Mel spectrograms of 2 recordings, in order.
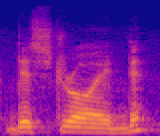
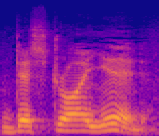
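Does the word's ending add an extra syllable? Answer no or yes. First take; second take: no; yes. First: The ending is a plain D, no extra syllable. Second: The ending adds an extra syllable before the D. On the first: The speaker calls it right. "With the D sound, destroyed, but no extra syllable" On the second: The speaker calls it wrong. "That is, not destroyed. No, no"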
